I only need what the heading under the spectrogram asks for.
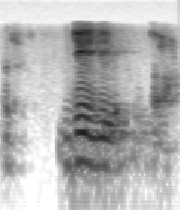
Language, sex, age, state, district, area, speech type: Hindi, male, 30-45, Madhya Pradesh, Gwalior, rural, conversation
